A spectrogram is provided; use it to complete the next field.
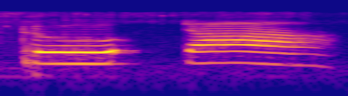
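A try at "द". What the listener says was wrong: Da. It is da. Da for daya. It's become dha. Da. This one is dha.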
